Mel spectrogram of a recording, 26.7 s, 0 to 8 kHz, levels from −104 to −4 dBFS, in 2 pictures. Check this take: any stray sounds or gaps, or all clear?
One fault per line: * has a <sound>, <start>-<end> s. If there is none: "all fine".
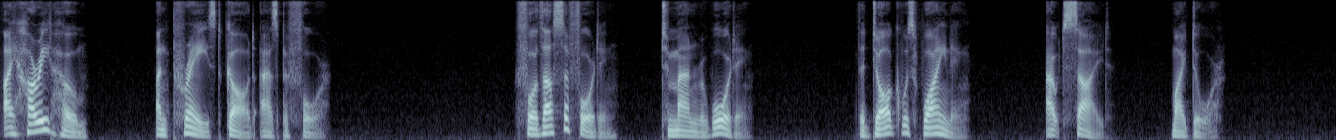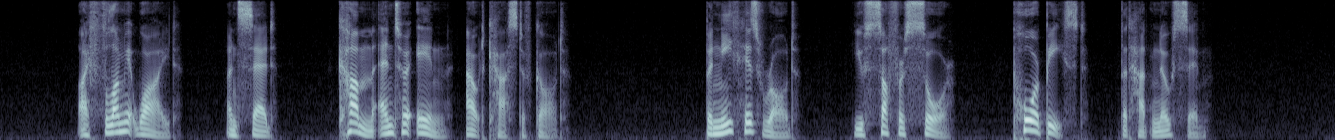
all fine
